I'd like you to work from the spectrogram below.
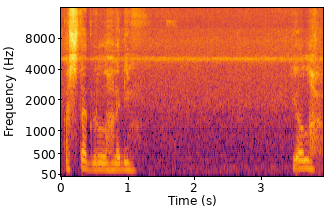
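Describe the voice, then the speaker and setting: A man's voice: fairly high pitch, fairly even intonation, measured pace, a little mellow, slight background noise. A man hosting a night ghost-hunting vlog outdoors near a sacred tree, jumpy and frightened as he talks to his viewers. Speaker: paranormal explorer and host.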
